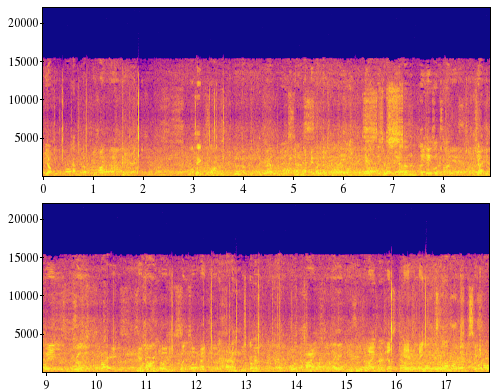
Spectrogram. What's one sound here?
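Playing cards are placed and slid on a table.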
